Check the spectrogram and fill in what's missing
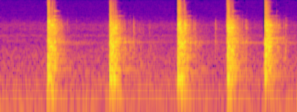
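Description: Five sharp hammer or mallet blows on punched perforated metal strip held over the edge of a vise, bending it; loud, close metallic-wooden knocks spaced about half a second apart with brief ringing decay, no talking.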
